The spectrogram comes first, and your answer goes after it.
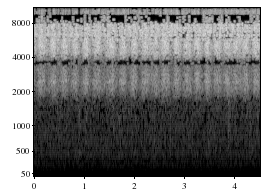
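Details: Cicadas of Provence, France, in summer: a brief stretch of intense high-pitched whirring, beating in regular pulses a little over twice per second.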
